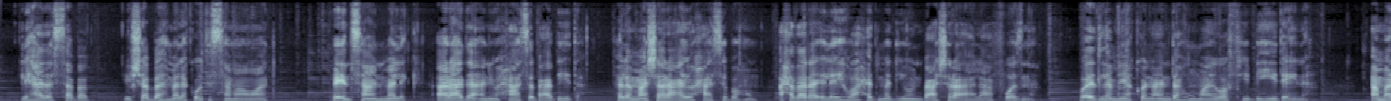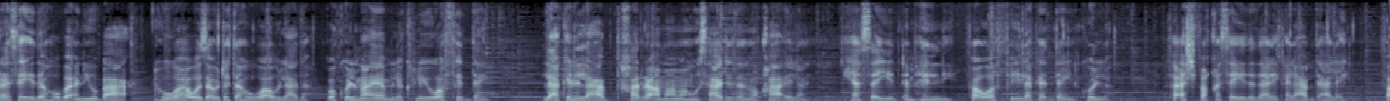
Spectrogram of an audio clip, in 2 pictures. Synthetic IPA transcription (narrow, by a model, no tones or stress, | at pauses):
lɪɦaːðasːabab̚ | jʊʃabːɪhmalakuːt̪ɪsːamaːwaːt̪ | bɪʔɪnsaːnmalɪ̰k | ʔɑɾˤɑːd̪aʔa̰njʊħaːsɪbʕa̰biːd̪a | falamːaʃɑɾˤɑʕajʊħaːsɪbʊɦʊm | ʔɑħðˤɑɾˤʔɪleːwaːħɪd̪mad̪juːnbɪ̰ʕa̰ʃɾˤɑ̰ʔa̰ːlaːfwazna | wɪ̰ʔɪðlamjakʊnʕɪnd̪aɦʊmajʊwafːibɪhid̪a̰jnʔa | ʔamɑɾˤɑsajːɪd̪aɦʊbɪʔa̰njʊbaːʕɦʊwːawɪzawd͡ʒat̪aɦuwɪʔa̰wlaːd̪a | wɪkʊlːmajɪmlɪklɪjwafːid̪ːḛːn | laːkɪnɪlʕab̚d̪̥xɑrˤːɑʔamaːmaɦusaːd͡ʒɪd̪anwɪqɑ̰ːʔɪ̰lanʔjasajːɪd̪ʔɪmɦɪlnifaʔawafːilakad̪ːaːnkʊlːa | faʔaʃfɑqsajːɪd̪aðaːlɪkalʕa̰b̚d̪ʕa̰lʔḛːf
